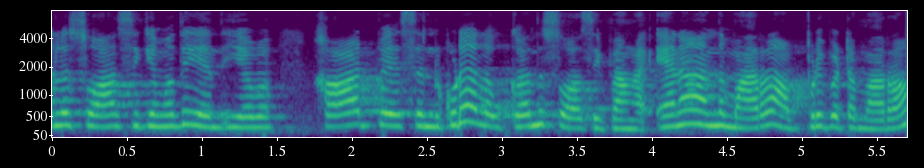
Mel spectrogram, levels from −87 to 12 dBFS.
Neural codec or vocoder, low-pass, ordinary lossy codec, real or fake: none; none; none; real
